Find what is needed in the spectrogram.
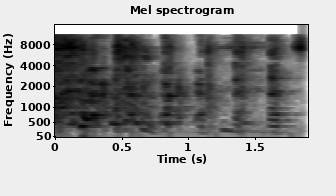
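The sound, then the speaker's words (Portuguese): A person coughs in a harsh, loud fit of several rapid, raspy bursts, following one another irregularly over about two seconds. “Opa! Tosse, velho!”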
